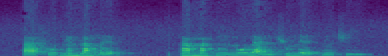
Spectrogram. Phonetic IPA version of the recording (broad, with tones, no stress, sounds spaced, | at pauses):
a˨ f o˧ d ɛ̃˦ ɡ a˦˨ m ɛ˨ | t ã˦ m ã˦˨ k͡p ĩ˨ n o˧ l a˨ ɾ ĩ˧ ʃ u˧ n ɛ˨ | ɾ ĩ˨ ʃ i˨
